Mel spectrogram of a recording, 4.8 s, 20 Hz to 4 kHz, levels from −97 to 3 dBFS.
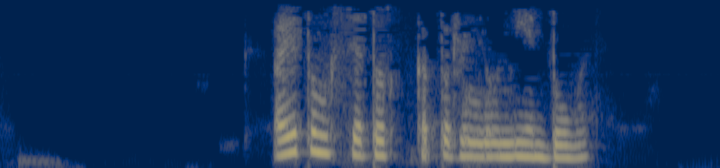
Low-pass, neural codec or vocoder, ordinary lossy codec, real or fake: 3.6 kHz; codec, 16 kHz, 0.5 kbps, X-Codec, HuBERT features, trained on LibriSpeech; MP3, 16 kbps; fake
